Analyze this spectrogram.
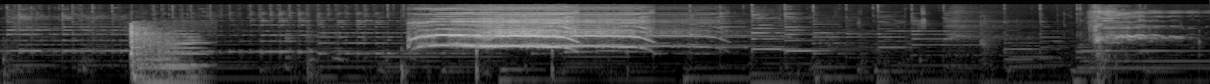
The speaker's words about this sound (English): His scream echoed through the entire gym. Can you make that happen? Yeah.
